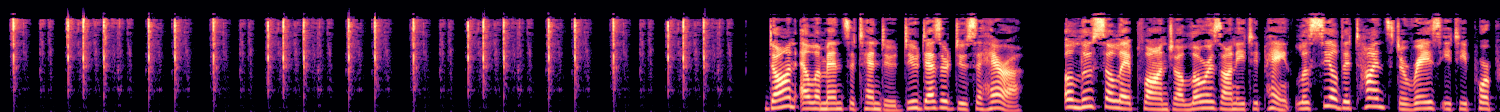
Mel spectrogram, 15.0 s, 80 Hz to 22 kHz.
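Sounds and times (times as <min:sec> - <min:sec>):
keyboard typing clicks: 0:00.1 - 0:07.4.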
